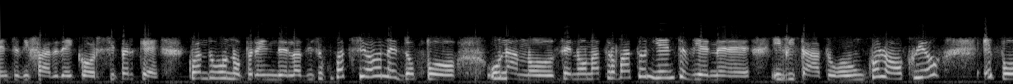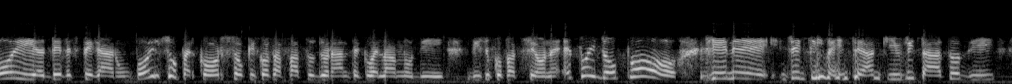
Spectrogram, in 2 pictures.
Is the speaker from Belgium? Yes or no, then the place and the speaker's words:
yes; Belgium; Italian is a second language; come probabilmente avete sentito all'accento, io sono belga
